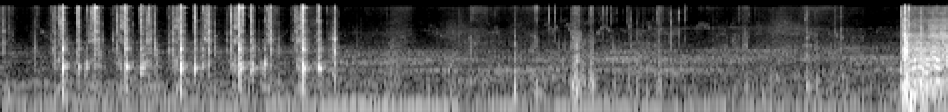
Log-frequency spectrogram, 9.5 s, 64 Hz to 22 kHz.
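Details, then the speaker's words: 1972 Ford Maverick being revived after a decade of neglect, with gas poured into the carb bowl and the choke disconnected: uneven cranking bursts, then a faint rough drone; it is hard to start and stalls unless throttle is held. A plugged fuel filter is suspected. "I think our problem it's gonna be that filter I believe it's plugged up and she's just not sucking that fluid"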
